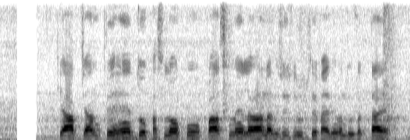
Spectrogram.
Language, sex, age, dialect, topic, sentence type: Hindi, male, 25-30, Kanauji Braj Bhasha, agriculture, statement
